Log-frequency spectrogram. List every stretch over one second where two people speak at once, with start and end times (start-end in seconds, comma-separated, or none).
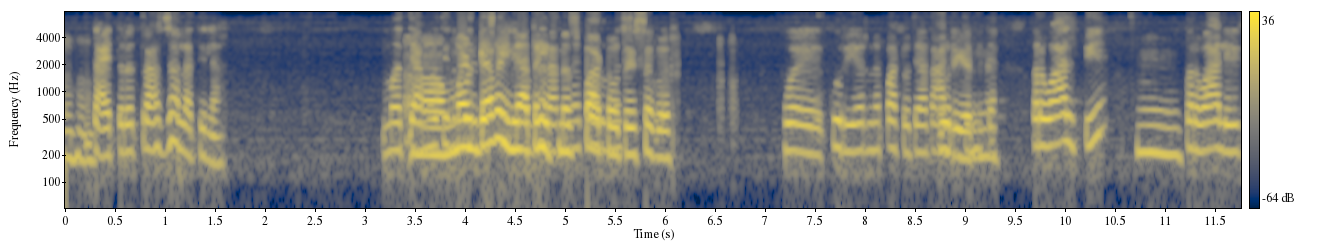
3.5-5.7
